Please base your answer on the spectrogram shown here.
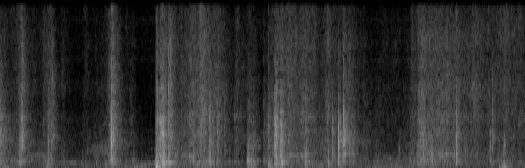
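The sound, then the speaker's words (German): Playing cards are shuffled by hand during a card game, giving many quick papery riffles and rustling bursts in an uneven rhythm, with a few sharper snaps among softer patter. “Einmal nochmal mischen, mischen, mischen, mischen, mischen.”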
